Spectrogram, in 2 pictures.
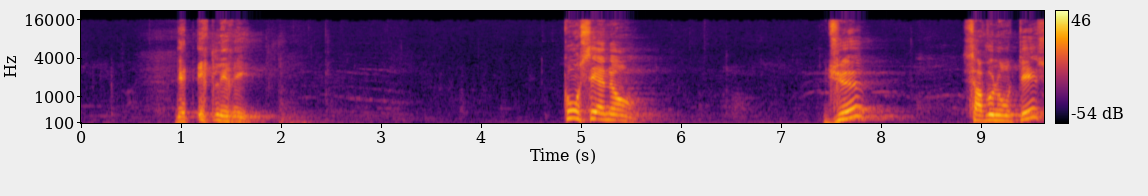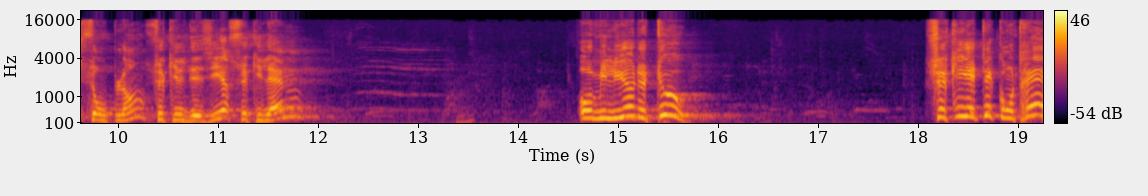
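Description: A middle-aged man speaks with animation through a microphone in a large echoing room, pausing between phrases.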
